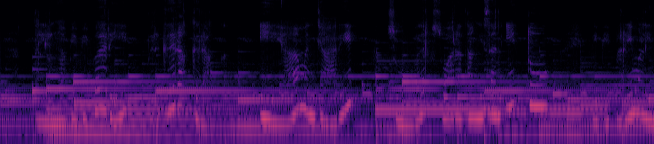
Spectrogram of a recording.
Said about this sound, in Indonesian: suara tangisan.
